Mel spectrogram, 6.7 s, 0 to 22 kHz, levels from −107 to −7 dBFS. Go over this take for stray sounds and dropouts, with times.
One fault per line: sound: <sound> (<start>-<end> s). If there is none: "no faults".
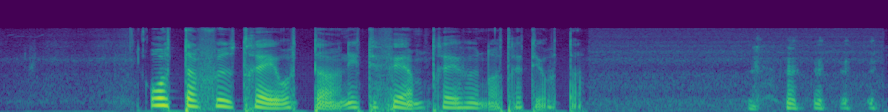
sound: laugh (5.6-6.6 s)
